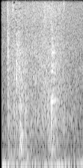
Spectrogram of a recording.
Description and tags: Fridge Door opening at medium distance.
Door, Fridge, Open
